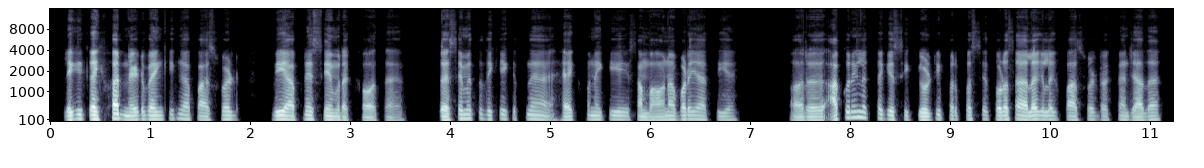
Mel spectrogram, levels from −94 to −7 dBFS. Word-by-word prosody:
लेकिन 120 +4 +4
कई 130 - +11
बार 145 -1 +11
net 120 +1 +3
banking 125 +2 +1
का 130 - 0
पासवर्ड 115 +1 -3 0.4
भी 125 +1 +7
आपने 125 +4 +1
सेम 110 -3 +1
रखा 95 -1 -4
होता 90 +1 -4
है। 90 - -13 0.4
तो - - +5
ऐसे 100 +8 +1
में 140 - +1
तो 145 - -10
देखिए 130 +1 -5
कितना 130 0 -4 0.2
हैक 105 +1 +1
होने 120 -1 -2
की 120 0 -3
संभावना 105 +1 -1
बढ़ 120 +2 -1
जाती 115 -2 -4
है 110 0 -8 0.5
और 95 +1 -2 0.2
आपको 125 +10 +1
नहीं 185 +1 +1
लगता 155 -4 -4
कि 130 -2 -1
सिक्योरिटी-पर्पज़ 120 +2 -3
से 125 +1 -11
थोड़ा-सा 120 +1 +2
अलग-अलग 120 0 +3
पासवर्ड 115 +1 -4
रखना 110 +2 -7
ज़्यादा 110 +1 -2
120 Hz, 205 wpm, -23 LUFS, 110-125 Hz, 0.5 s, कई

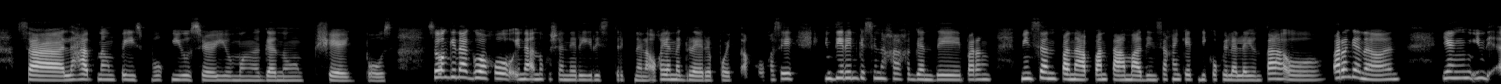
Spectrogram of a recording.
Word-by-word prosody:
sa 200 -3 +7
lahat 225 +3 +2
ng 225 -1 -5
Facebook 205 -2 -7
user 210 -2 -2
'yong 195 0 -5
mga 190 -1 -7 0.2
gano'ng 185 0 -8
shared 180 -4 0 0.2
post. 170 0 -7 0.2
So, 320 - +1
ang 330 - +6
ginagawa 320 -3 +4
ko, 265 -3 +1
inaano 235 0 0
ko 235 - -21
siya 225 -2 -5
nirerestrict 210 0 -7
na 190 - -4
lang - - -1
o - - -17
kaya 230 0 +2
nagre-report 195 -3 -2 0.2
ako. 185 - -18
Kasi 260 +4 -1 0.3
hindi 270 +1 0
rin 295 - +1
kasi 290 0 -5
nakakaganda, 235 -5 -3
eh, 220 -1 +1
parang, 230 +1 -2 0.3
minsan 270 +1 +3
pana 235 -3 +4
pantama 215 -2 +3
din 210 0 -6
sa 235 - -6
akin 235 0 -5
kahit 225 -1 -5
'di 220 - -6
ko 220 - -9
kilala 205 -2 -1
'yong 200 0 -5
tao, 215 -3 0
parang 310 +6 +4
gano'n. 240 -7 +1 0.4
'Yang 295 +1 +1
hindi 285 +1 -5
220 Hz, 190 wpm, -25 LUFS, 205-245 Hz, 0.4 s, sa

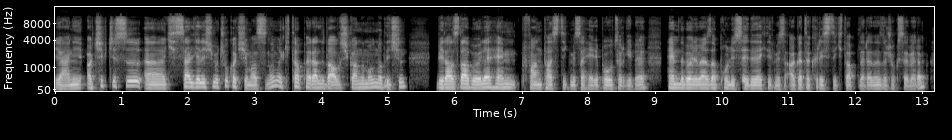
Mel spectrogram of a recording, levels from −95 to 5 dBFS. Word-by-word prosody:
Yani, 100 +3 -1
açıkçası, 165 +8 0
eee, 105 -1 +1
kişisel 135 +6 +2
gelişime 135 +1 +2
çok 160 +3 -5
açığım, 105 -8 -1
aslında, 95 +9 -2
ama 165 -2 -1
kitap, 140 -1 -3
herhâlde, 115 0 +3
daha - - +6
alışkanlığım 110 +3 -1
olmadığı 125 -3 -1
için 125 +8 -4 0.5
biraz 110 -2 +5
daha 115 -2 +6
böyle 115 +3 +6
hem 115 -2 -1
fantastik, 100 -1 -3
mesela 95 -1 -4
Harry 95 0 -3
Potter 95 -1 -1
gibi 95 +4 -5 0.3
hem 110 -1 +1
de 110 - +3
böyle 105 -1 +6
biraz 105 0 +3
daha 105 -2 +1
polisiye 100 -1 -2
dedektif, 100 0 -1
mesela 90 -1 -7
Agatha - - -1
Christie - - -5
kitaplarını 95 +1 -4
da 90 - -6
çok - - -11
severim. 85 +2 -4
105 Hz, 175 wpm, -24 LUFS, 100-120 Hz, 0.5 s, daha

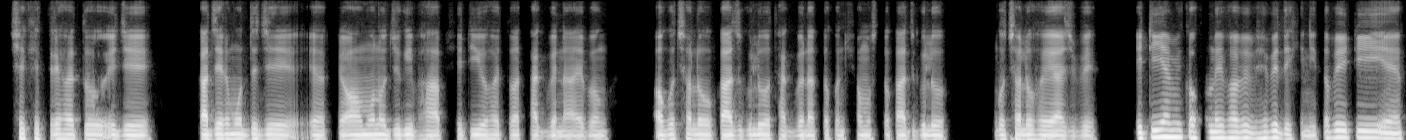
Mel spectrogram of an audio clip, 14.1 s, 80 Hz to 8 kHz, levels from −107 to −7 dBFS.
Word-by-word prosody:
সেক্ষেত্রে 105 -1 -2
হয়তো 100 0 0 0.2
এই 100 - +1
যে 95 0 +4 0.7
কাজের 105 +2 +3
মধ্যে 105 +1 +1
যে 105 0 +3 0.5
একটা 95 - -8 0.2
অমনোযোগী 100 0 +2
ভাব 95 0 0
সেটিও 100 0 -1
হয়তো 95 0 -4
আর 95 - -5
থাকবে 90 0 -3
না 90 - -1
এবং 90 +1 -3 0.6
অগোছালো 105 +1 0 0.2
কাজগুলোও 100 +1 +2
থাকবে 95 0 -3
না - - +2
তখন 95 0 -4
সমস্ত 95 0 -3
কাজগুলো 95 +1 0 0.6
গোছালো 100 0 +1
হয়ে 95 -1 +3
আসবে। 90 0 -3 0.5
এটিই 145 +5 +3
আমি 150 0 +5
কখনো 130 0 +1
এভাবে 130 +1 +3
ভেবে 130 +3 +2
দেখিনি। 90 -3 -3
তবে 135 +2 0
এটি 140 +1 -1 0.3
এ - - +3
100 Hz, 150 wpm, -19 LUFS, 95-105 Hz, 0.7 s, আমি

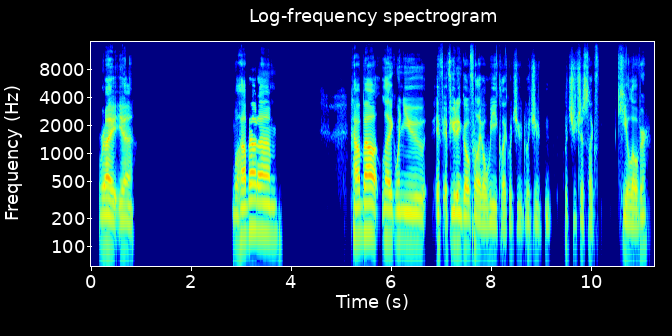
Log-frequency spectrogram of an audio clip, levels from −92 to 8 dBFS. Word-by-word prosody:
Right, 110 -1 +4
yeah. 100 -2 -1 2.0
Well, 110 -1 -5
how 130 0 +5
about, 155 +2 +4
um 145 -2 +2 1.4
How 130 - +3
about, 145 +1 +6
like, 125 -2 +1
when 125 0 -4
you, 115 -2 -2 0.2
if - - -4
if - - -3
you 120 - +3
didn't 115 -2 +2
go 105 -1 +2
for 105 - -5
like 100 -2 0
a 90 - -2
week, 90 +1 -6
like, 80 +1 -6
would 90 - -5
you, 90 - -6
n - - -16
would 95 0 -7
you 90 -2 -6 0.5
would - - -4
you - - -8
just, - - -2
like, - - -9 0.4
keel 95 -4 -3
over? 105 +6 -4
110 Hz, 170 wpm, -27 LUFS, 95-130 Hz, 2.0 s, about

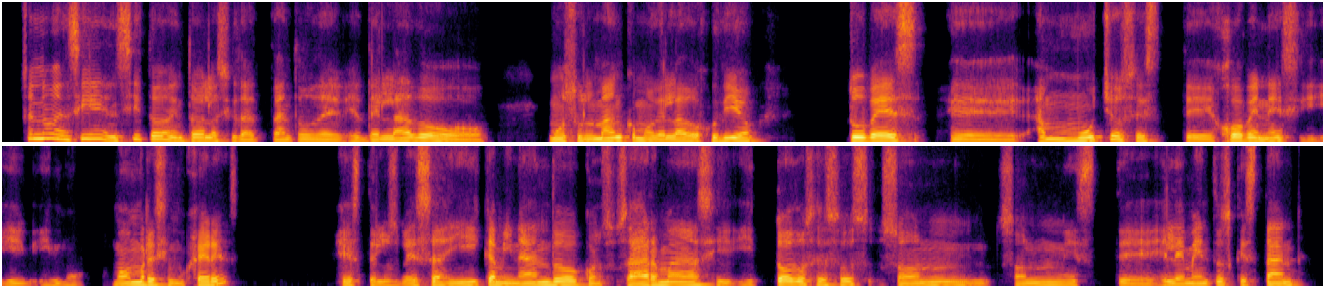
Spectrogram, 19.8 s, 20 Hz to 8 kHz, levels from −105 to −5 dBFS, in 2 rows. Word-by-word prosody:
sea, 250 - -1
no 260 +1 +2
en 220 -3 0
sí 245 +5 -1
en 205 -8 0
sí, 225 +6 -3
todo 195 -2 +1
en 155 -3 0
toda 170 +3 +1
la 155 - +1
ciudad, 120 -5 -4
tanto 115 +1 -3
de, 120 0 -4
del 120 +2 -1
lado 130 -9 +1 0.4
musulmán 130 +3 +3
como 140 -7 -1
del 115 +1 +2
lado 135 +4 +2
judío, 150 -1 +1 0.6
tú 165 -1 +9
ves, 155 0 +4 0.2
eh, 110 -4 -4
a 115 - -2
muchos, 155 - +2
este, 115 -6 -3
jóvenes 160 +1 +2
y 110 - -14 0.2
y 110 - -12
y 125 - -14
mu 120 -1 -13 0.2
hombres 145 +4 +3
y - - -2
mujeres, 140 +8 0 0.7
este, 115 -1 -4
los 105 -1 -5
ves 120 - -1
ahí 140 +2 0
caminando 145 +2 +3
con 125 -5 -4
sus 120 - -5
armas 145 +3 +2
y - - -3
y 115 +1 -12
todos 165 +2 +3
esos 155 +3 -1
son 135 -2 -3
son, 130 +2 -4
este, 105 -5 -7
elementos 120 +6 -1
que 125 - -6
están 130 +5 -1
135 Hz, 155 wpm, -22 LUFS, 120-155 Hz, 0.7 s, tú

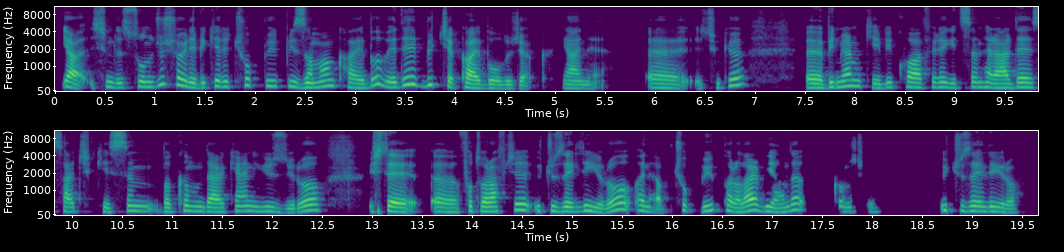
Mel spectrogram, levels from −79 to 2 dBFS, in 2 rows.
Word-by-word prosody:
Ya, - - +5
şimdi 185 -4 -3
sonucu 195 +8 -2
şöyle: 240 - +2
Bir 175 +1 -3
kere 205 -1 0
çok 255 +3 -5
büyük 220 -1 -4
bir 215 - -1
zaman 190 +6 +1
kaybı 175 - -1
ve 185 -1 +1
de 270 -3 +2
bütçe 270 -10 -1
kaybı 155 -4 +4
olacak. 140 -1 -4
Yani, 145 -2 -2 0.5
eee, 155 -3 -1 0.2
çünkü, 245 - -1 0.6
eee, 165 -2 +4
bilmiyorum 220 +4 +2
ki, 160 -8 -4
bir 185 +1 -4
kuaföre 185 0 +1
gitsen 175 +3 -3
herhâlde 175 +1 +3
saç, 175 -2 -2
kesim, 180 +5 -2
bakım 180 +3 -1
derken 170 +3 +2
€100, 180 +4 0 0.4
işte, 180 -3 +4
ııı, 155 -3 +1
fotoğrafçı 180 +5 +2
€350 185 - +1
Hani, 195 -4 -1
aaa, - - -3
çok 215 -2 -6
büyük 215 +5 -1
paralar 195 +2 +5
bir 185 - +3
anda 180 - 0 0.3
konuşuyor 170 -3 -8 0.6
€350 185 -8 -1
180 Hz, 135 wpm, -24 LUFS, 165-205 Hz, 0.6 s, Ya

